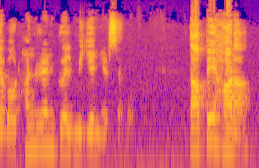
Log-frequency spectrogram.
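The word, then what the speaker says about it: Tapejara: safe from a circle next we have the tapehara well it means the old being it is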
